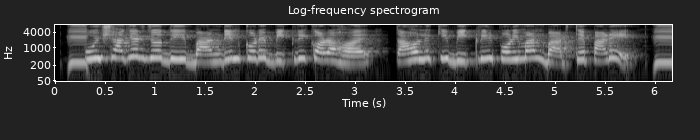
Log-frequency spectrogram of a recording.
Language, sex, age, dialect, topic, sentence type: Bengali, female, 36-40, Standard Colloquial, agriculture, question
